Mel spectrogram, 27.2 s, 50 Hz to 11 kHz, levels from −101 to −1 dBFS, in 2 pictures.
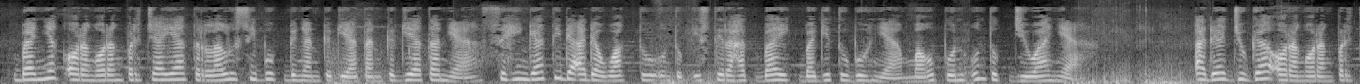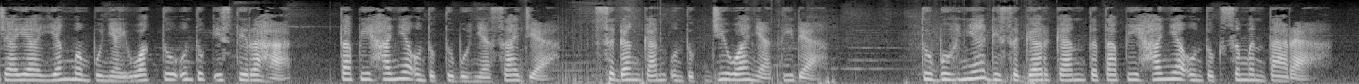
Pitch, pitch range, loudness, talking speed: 205 Hz, 185-225 Hz, -23 LUFS, 95 wpm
